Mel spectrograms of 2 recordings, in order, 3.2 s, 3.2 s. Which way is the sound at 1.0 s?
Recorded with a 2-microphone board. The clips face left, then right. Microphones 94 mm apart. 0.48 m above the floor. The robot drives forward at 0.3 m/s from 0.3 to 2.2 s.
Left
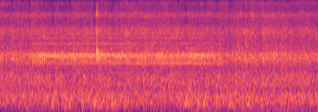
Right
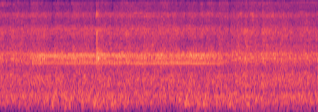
45° right (ahead or behind).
